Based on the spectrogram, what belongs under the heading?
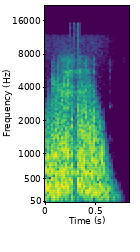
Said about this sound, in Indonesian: Eh, napas ya napas lo kedengeran iya, ya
